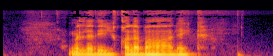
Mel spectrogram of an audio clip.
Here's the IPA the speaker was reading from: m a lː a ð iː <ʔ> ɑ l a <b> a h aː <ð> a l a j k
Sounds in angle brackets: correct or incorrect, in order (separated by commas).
incorrect, correct, incorrect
